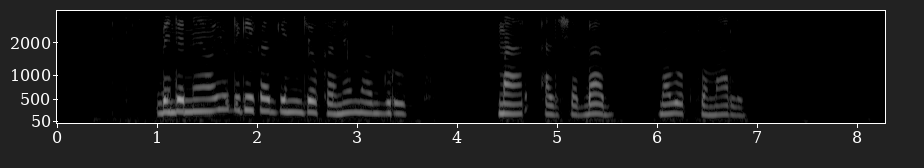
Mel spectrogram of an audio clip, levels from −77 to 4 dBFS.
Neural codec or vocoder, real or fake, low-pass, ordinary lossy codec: none; real; 3.6 kHz; none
